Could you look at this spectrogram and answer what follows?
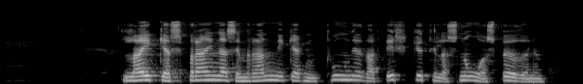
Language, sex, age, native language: Icelandic, female, 50-59, Icelandic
